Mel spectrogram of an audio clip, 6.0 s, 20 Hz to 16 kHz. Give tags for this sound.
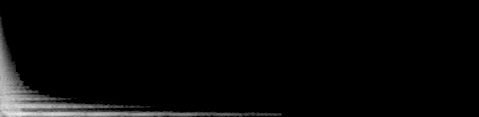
processed
dare-26

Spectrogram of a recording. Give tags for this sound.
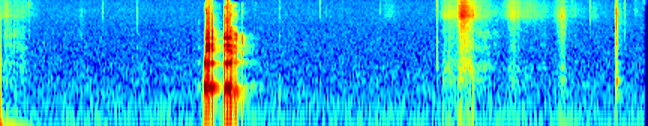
burp
gas
raw

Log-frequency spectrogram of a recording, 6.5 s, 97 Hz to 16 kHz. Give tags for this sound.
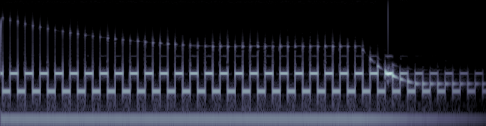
noise
synth
sequence
synthesizer
wet
hardware
seq
arp
analog
arp2600

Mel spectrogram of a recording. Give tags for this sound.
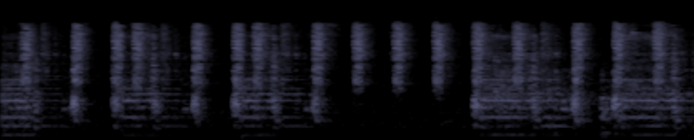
electromechanics
machine
computer
floppy
floppy-disk
reading-floppy
error

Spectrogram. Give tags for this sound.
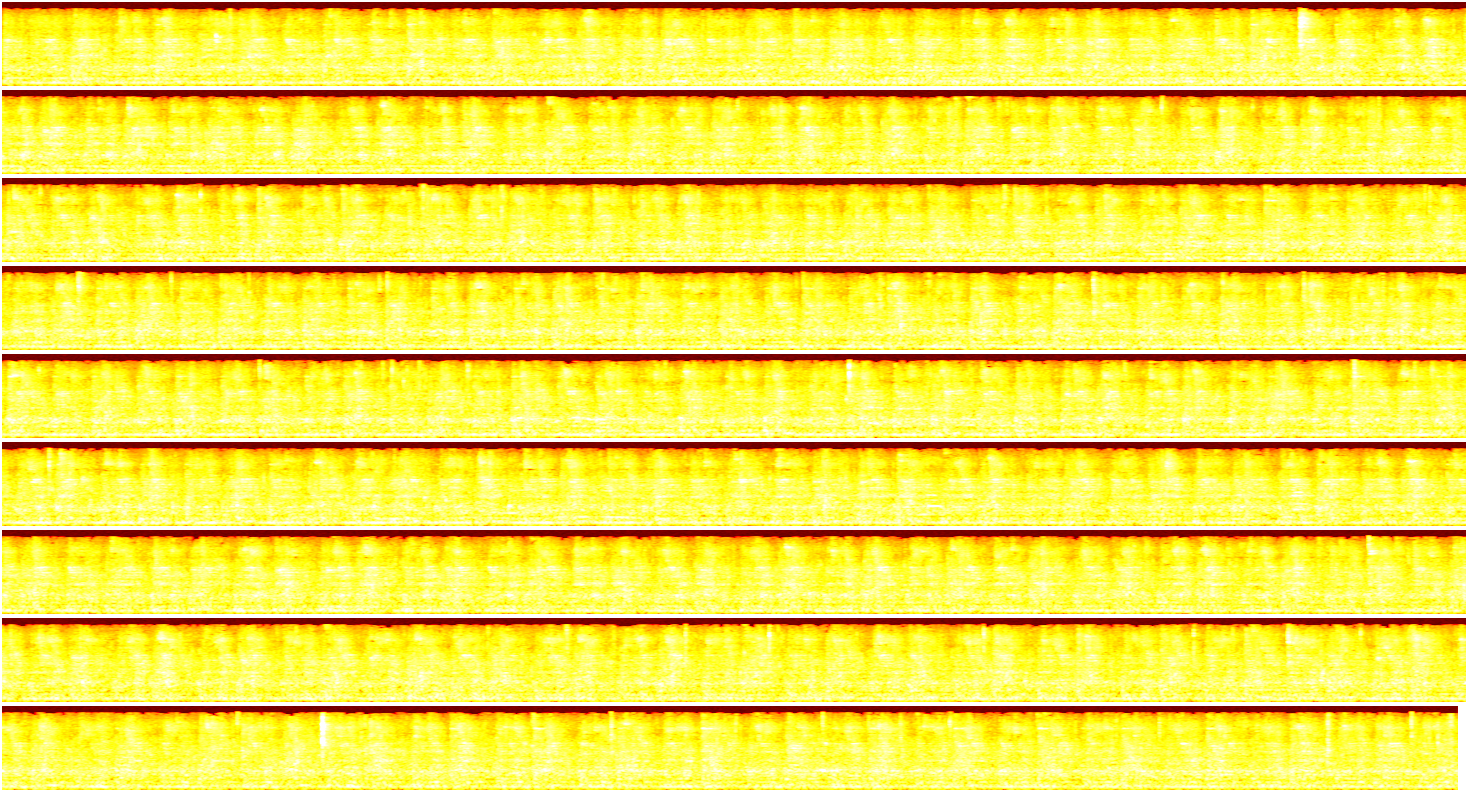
lavadora
machine
washing

